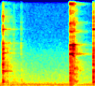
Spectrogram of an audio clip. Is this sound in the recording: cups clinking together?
yes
